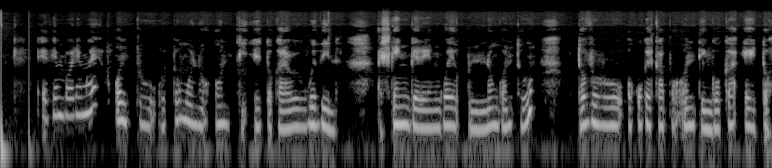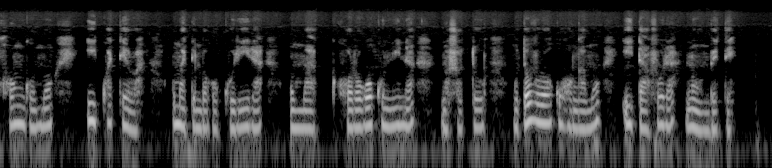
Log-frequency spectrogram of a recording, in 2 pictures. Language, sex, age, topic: Oshiwambo, female, 25-35, finance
